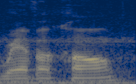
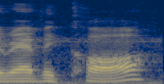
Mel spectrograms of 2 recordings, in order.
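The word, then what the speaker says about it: Revachol: is you say Ravi call I like to pronounce it the hard way right the old way the Vesper time way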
